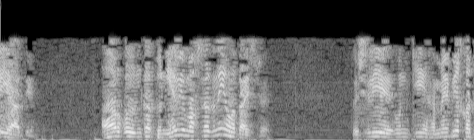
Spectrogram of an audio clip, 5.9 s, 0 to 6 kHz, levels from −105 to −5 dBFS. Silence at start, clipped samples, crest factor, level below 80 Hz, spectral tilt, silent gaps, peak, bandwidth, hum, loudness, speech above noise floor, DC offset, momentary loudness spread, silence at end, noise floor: 0 s; under 0.1%; 18 dB; -50 dBFS; -8 dB/octave; none; -4 dBFS; 4.6 kHz; none; -19 LUFS; 31 dB; under 0.1%; 13 LU; 0 s; -51 dBFS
